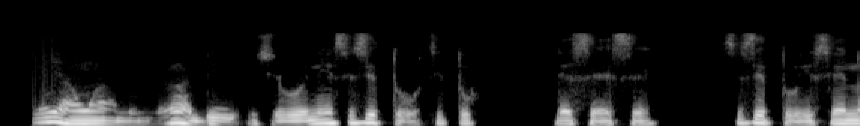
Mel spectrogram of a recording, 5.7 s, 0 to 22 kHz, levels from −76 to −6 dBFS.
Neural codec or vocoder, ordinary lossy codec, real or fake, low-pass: none; MP3, 64 kbps; real; 7.2 kHz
